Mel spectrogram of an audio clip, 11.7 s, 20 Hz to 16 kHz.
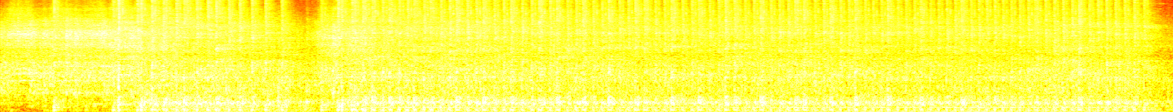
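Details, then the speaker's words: High-compression turbo Mazda Miata after a blown head gasket and head removal, first crank after reassembly: a lopsided, loping beat with uneven pulses, like two cylinders missing. Low compression on cylinders 3 and 4. "Oh god. Why does it sound like that? Jesus, that doesn't sound great. Doesn't sound like it's got compression on all four cylinders, to be honest."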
